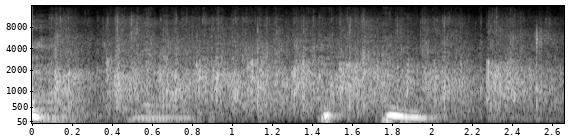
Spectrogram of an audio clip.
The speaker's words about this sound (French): Donc on peut l'applaudir.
